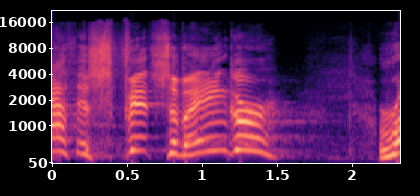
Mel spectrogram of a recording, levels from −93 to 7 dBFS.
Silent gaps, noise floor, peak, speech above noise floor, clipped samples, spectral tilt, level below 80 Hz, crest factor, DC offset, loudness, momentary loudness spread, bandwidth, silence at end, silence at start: none; -48 dBFS; 0 dBFS; 35 dB; under 0.1%; -2.5 dB/octave; -64 dBFS; 14 dB; under 0.1%; -12 LUFS; 7 LU; 17.5 kHz; 0 s; 0 s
